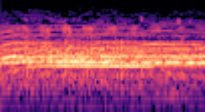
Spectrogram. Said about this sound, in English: The crowd is all ages. Kids on their parents' shoulders, cheering teenagers, elderly photo takers.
